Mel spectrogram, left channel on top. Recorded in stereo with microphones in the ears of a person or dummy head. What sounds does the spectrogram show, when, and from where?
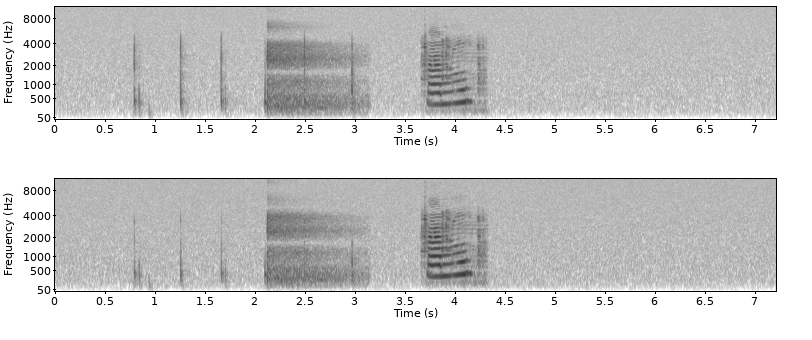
0.8 s footsteps: 60° left (ahead or behind)
2.1 s an explosion: 15° left (ahead or behind)
3.7 s a child speaking: 5° right (ahead or behind)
